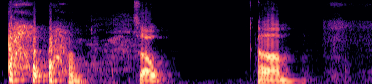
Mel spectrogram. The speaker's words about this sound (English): I got a cough, hang on.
